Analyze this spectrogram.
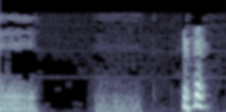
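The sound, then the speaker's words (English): A person imitates a low animal growl without moving their lips, in three short rumbling bursts, the last one louder and rougher, with brief silences between them and no talking. “So I would growl.”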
